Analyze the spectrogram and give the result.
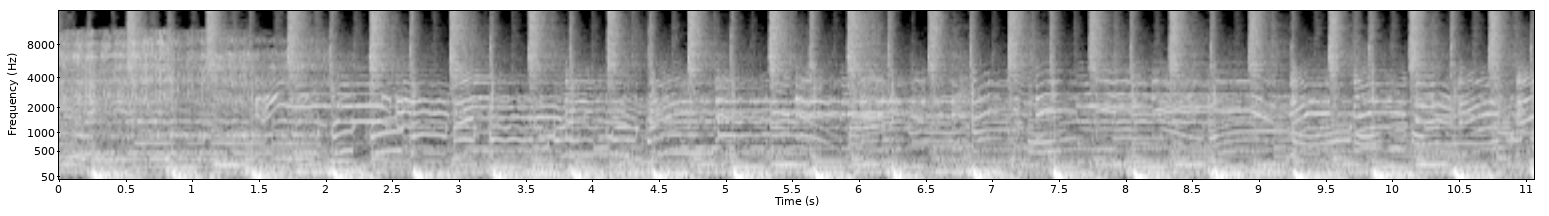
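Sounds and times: bass guitar: 0.0s - 11.0s
drums: 0.0s - 11.0s
electric guitar lead: 0.0s - 11.0s.

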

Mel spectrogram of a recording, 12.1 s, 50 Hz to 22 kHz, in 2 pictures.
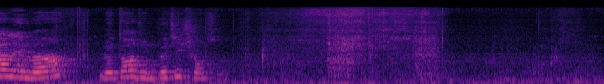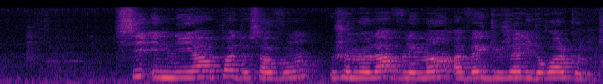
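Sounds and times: paper card sliding out of frame: 2.6s - 4.5s.

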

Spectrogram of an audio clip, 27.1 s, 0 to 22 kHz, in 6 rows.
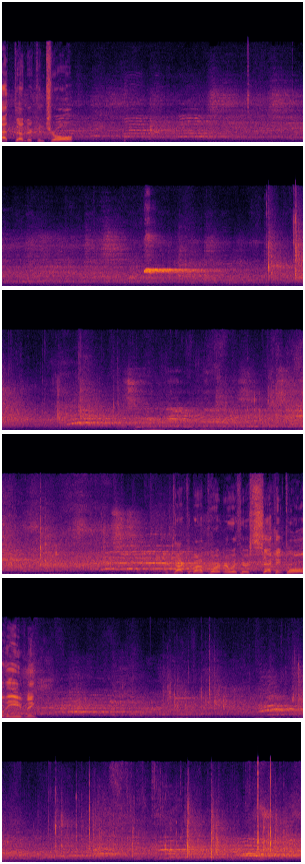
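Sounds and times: shrill whistle: 6.6s - 7.6s
murmur of voices: 9.4s - 27.0s.

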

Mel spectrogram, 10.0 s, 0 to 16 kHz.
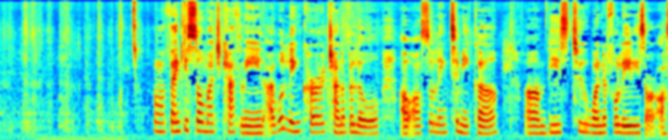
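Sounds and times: paper box rustling: 0.0s - 2.0s.

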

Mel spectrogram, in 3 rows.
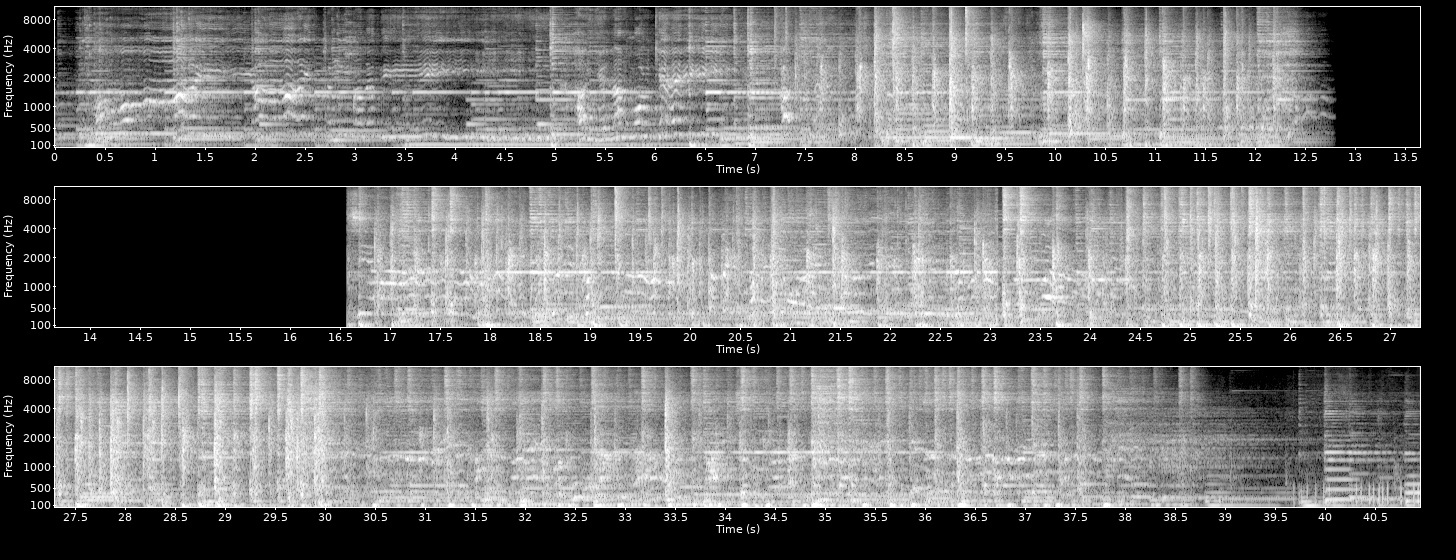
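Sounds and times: flamenco guitar playing: 0.0s - 12.8s, 16.6s - 40.9s
cajon: 6.4s - 12.6s, 16.6s - 38.8s
dancer's feet striking stage floor: 7.0s - 12.4s, 16.6s - 38.7s
hand-clapping: 7.0s - 12.6s, 16.6s - 38.8s.

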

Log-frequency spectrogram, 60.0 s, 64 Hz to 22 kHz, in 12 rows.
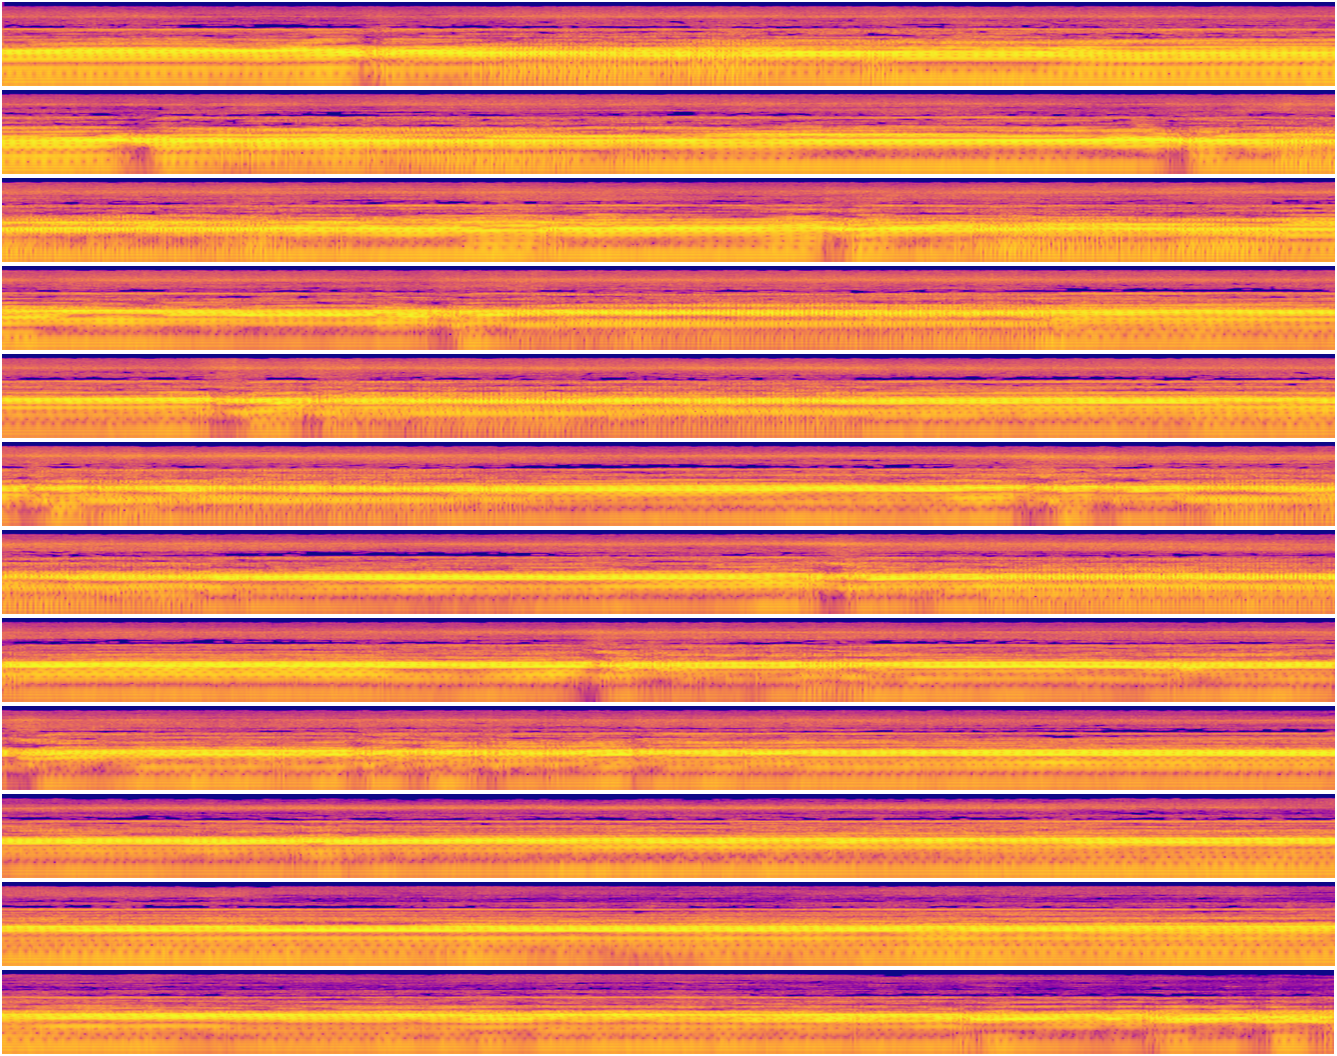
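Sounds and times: chainsaw cutting timber: 0.0s - 59.9s.

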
